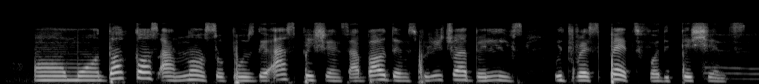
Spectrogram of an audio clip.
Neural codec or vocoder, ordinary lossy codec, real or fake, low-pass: codec, 44.1 kHz, 7.8 kbps, DAC; none; fake; 7.2 kHz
